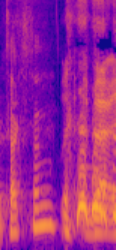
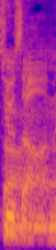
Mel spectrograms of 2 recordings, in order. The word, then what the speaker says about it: Tucson: Like Tucson or Tuxton? – He goes, no, it's Tucson. It's just a funny way of pronouncing it, Tarjay.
